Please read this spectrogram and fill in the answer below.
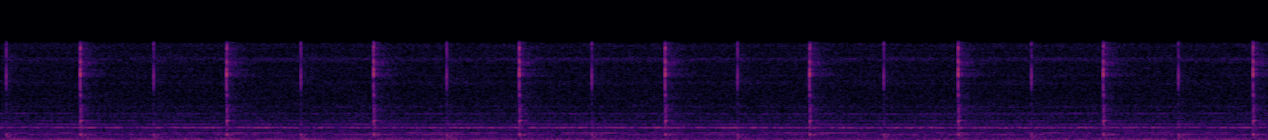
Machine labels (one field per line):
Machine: valve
